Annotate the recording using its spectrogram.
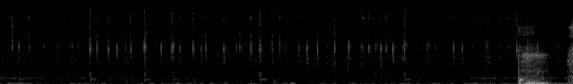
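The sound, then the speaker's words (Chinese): Rapid, uneven clicking of keys on a computer keyboard, steady for several seconds, ending in a louder burst of noise near the end, as someone works at home late at night on leftover documents. No one speaks. “没听到我敲键盘的声音吗？”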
